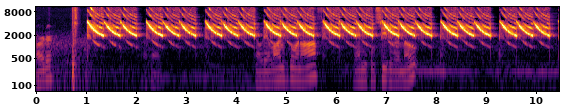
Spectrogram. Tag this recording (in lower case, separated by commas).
alarm, speech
